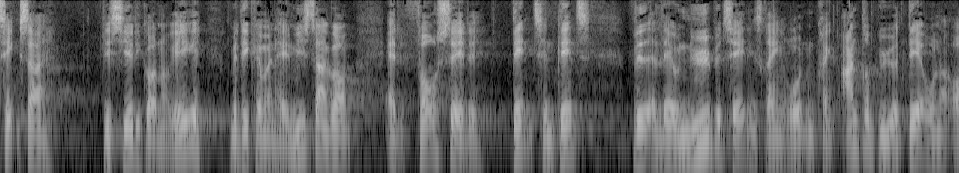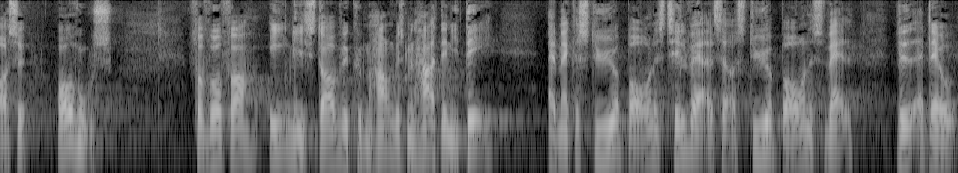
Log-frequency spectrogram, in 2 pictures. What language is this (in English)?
Danish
